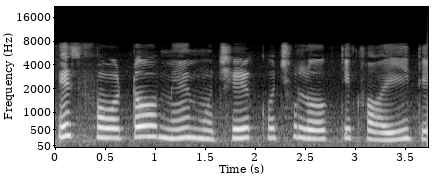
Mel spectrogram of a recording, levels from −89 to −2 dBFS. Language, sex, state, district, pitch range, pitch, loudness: Hindi, female, Madhya Pradesh, Katni, 245-280 Hz, 270 Hz, -16 LUFS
